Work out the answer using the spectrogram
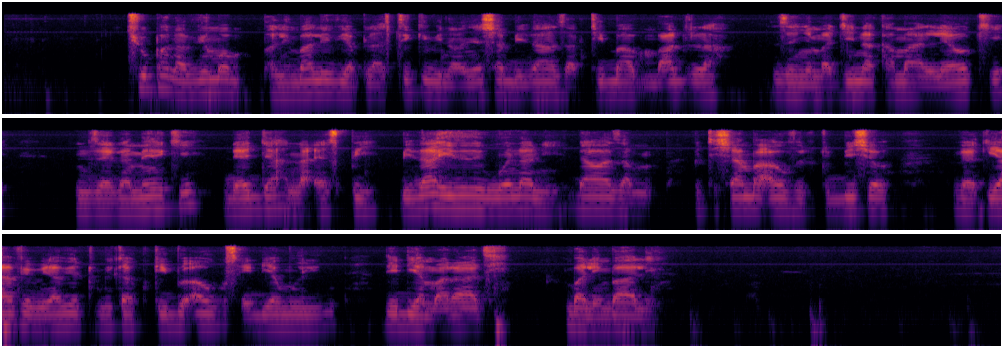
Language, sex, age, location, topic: Swahili, male, 25-35, Kisii, health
